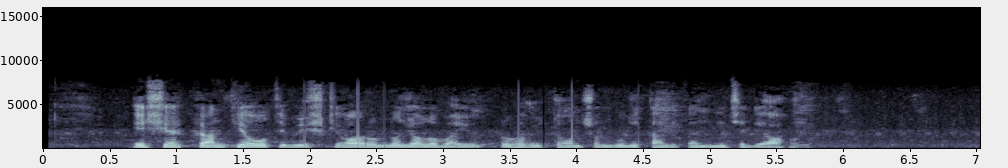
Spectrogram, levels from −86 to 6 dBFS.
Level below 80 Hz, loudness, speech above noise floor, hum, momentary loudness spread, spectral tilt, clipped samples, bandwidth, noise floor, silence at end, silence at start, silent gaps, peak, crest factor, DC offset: -54 dBFS; -20 LUFS; 30 dB; none; 6 LU; -5.5 dB/octave; under 0.1%; 8.2 kHz; -49 dBFS; 1.25 s; 0.65 s; none; -2 dBFS; 18 dB; under 0.1%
